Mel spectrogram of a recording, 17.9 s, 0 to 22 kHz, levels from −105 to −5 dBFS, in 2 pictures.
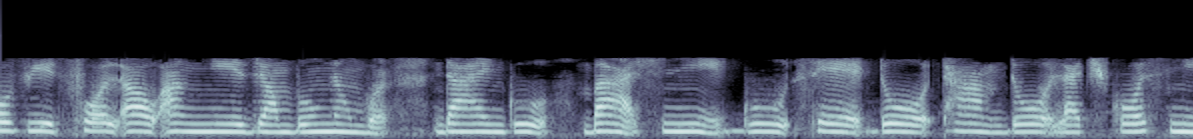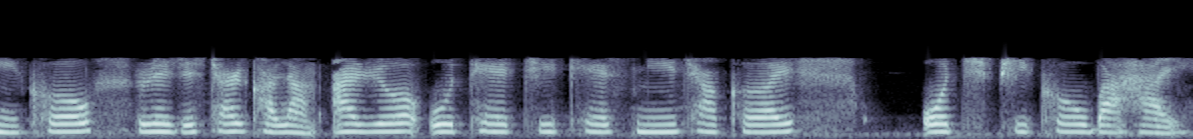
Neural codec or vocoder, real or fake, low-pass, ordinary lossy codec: none; real; 7.2 kHz; AAC, 16 kbps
